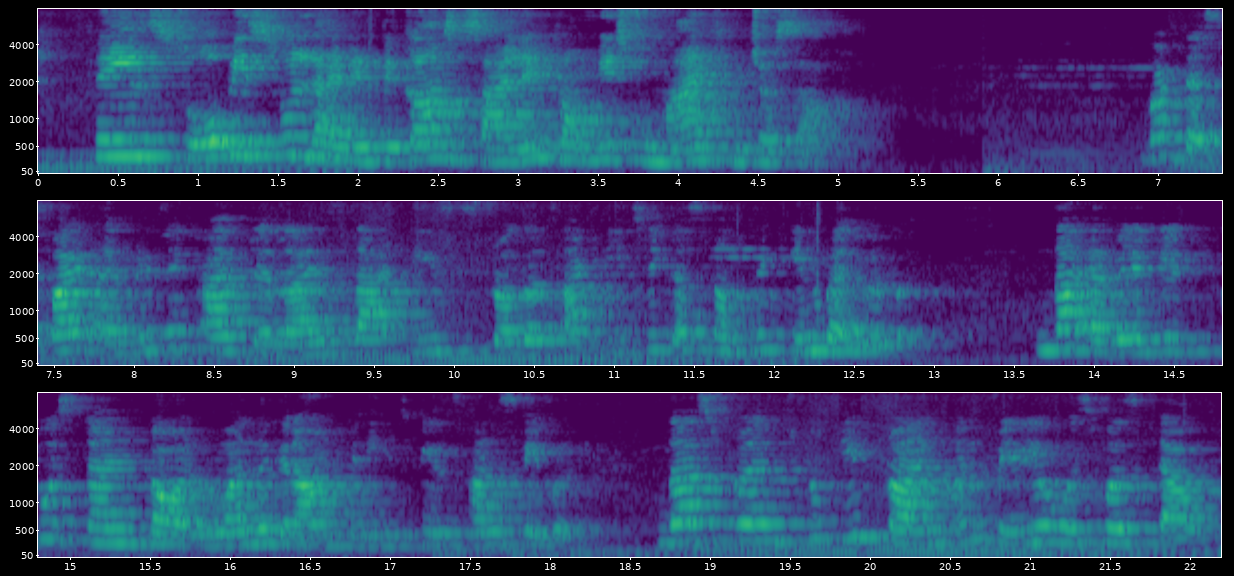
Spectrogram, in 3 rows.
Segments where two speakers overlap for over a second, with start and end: none

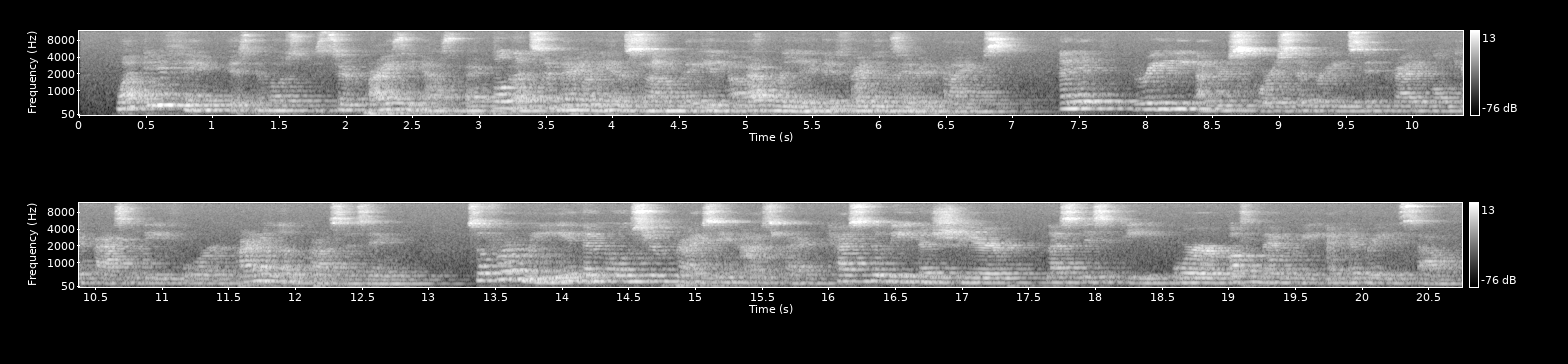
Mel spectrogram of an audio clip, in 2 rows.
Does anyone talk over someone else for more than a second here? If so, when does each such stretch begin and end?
3.2-6.5

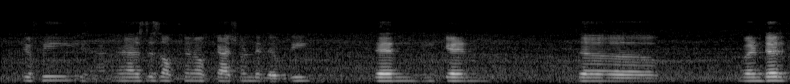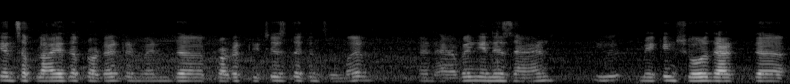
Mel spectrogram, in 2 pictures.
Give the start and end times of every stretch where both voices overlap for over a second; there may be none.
none

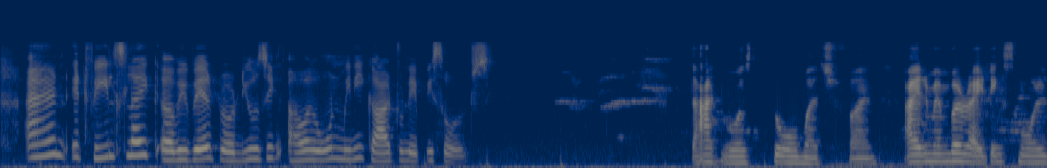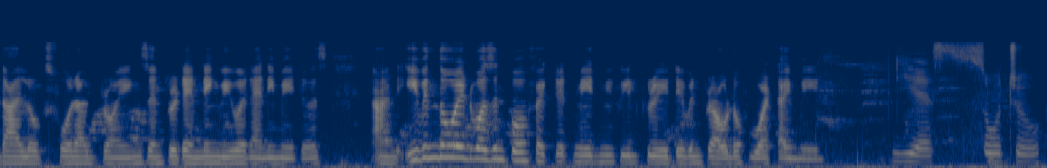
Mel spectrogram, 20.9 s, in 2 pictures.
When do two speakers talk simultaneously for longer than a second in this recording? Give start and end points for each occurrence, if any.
none

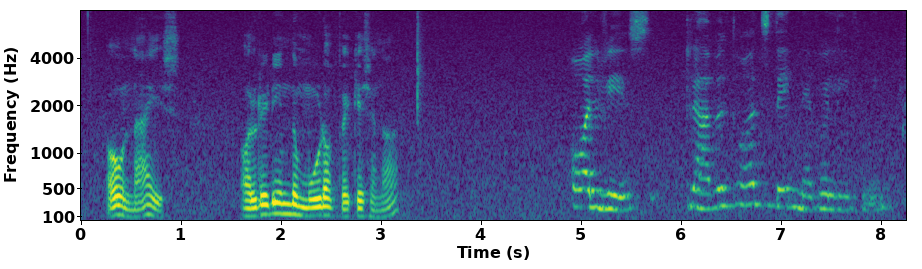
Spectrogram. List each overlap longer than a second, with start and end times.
none

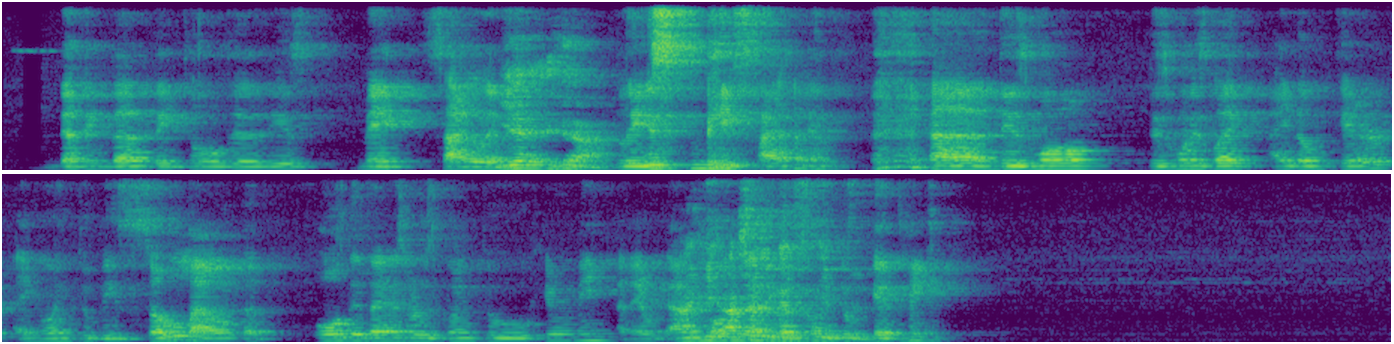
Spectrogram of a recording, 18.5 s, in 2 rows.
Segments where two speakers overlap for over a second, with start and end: 13.7-15.1

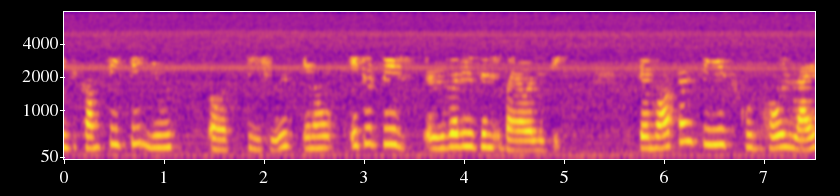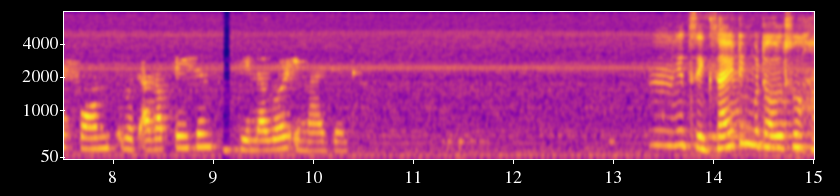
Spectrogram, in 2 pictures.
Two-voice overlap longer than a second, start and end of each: none

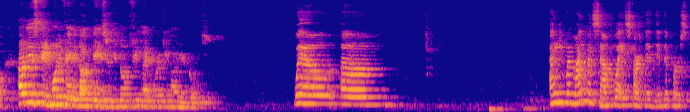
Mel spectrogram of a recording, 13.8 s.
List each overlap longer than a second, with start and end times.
none

